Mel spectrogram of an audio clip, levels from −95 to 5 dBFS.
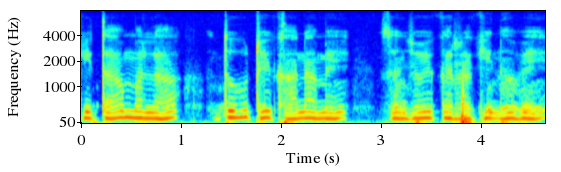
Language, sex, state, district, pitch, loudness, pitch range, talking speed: Surgujia, male, Chhattisgarh, Sarguja, 155 Hz, -20 LUFS, 150-165 Hz, 140 wpm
